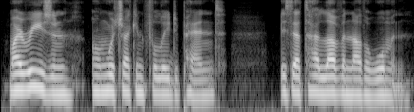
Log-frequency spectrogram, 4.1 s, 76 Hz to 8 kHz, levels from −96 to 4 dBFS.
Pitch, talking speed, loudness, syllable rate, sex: 165 Hz, 205 wpm, -19 LUFS, 5.9 syllables/s, female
